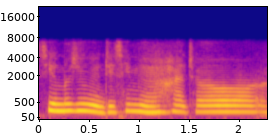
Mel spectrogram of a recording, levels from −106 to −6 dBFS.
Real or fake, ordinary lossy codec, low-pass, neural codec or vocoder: fake; Opus, 32 kbps; 7.2 kHz; codec, 16 kHz, 0.5 kbps, X-Codec, HuBERT features, trained on balanced general audio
